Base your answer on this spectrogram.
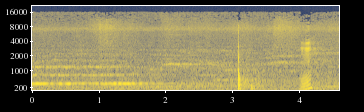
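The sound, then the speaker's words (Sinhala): A train passes with a steady low rumble and sustained tonal hum, broken by one sharp clack midway and a brief rising squeal near the end. “දැන් අර කෝච්චියක් යනවා නේ නේද?”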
